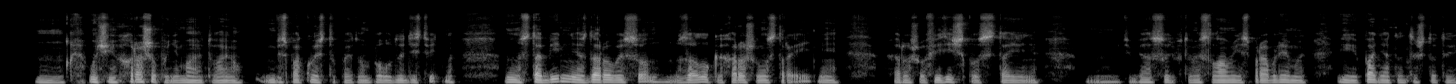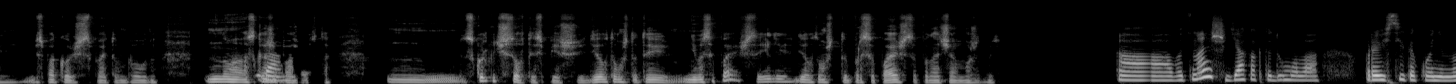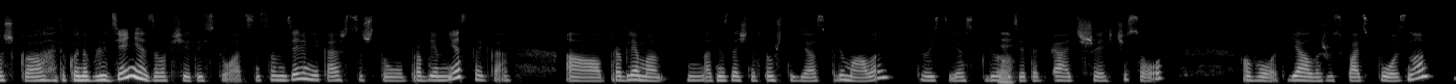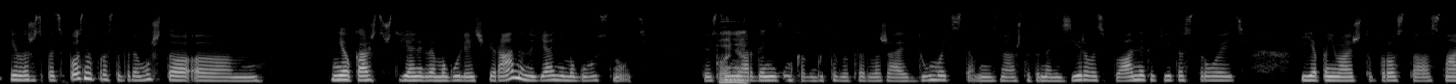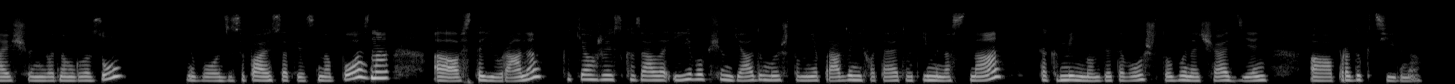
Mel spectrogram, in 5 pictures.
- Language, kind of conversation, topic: Russian, advice, Как просыпаться каждый день с большей энергией даже после тяжёлого дня?
- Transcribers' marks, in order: chuckle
